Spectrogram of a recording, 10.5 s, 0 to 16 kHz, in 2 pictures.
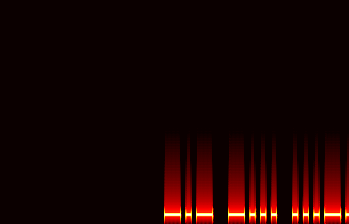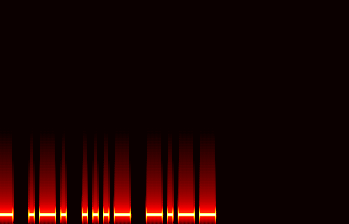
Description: Morse code, heard as a keyed tone, about 15 wpm, 700 Hz. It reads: KB3RVY
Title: USA Call Signs - 6 Characters - Repeated 3x - 15wpm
